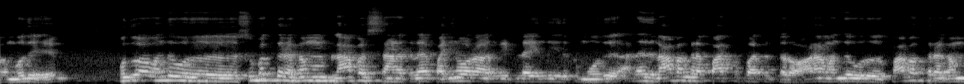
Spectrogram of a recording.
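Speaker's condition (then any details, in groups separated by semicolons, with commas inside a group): No condition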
